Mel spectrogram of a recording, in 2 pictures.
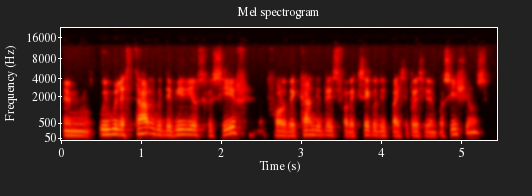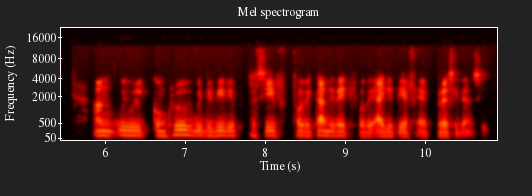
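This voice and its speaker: A man chairing a formal online meeting, speaking in a measured way with frequent "uh" pauses. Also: mid-range voice, lo-fi sound. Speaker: meeting chair, secretary general.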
